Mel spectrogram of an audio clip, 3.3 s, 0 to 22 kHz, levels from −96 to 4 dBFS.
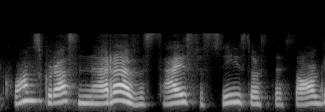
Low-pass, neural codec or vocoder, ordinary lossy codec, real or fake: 7.2 kHz; codec, 16 kHz in and 24 kHz out, 0.9 kbps, LongCat-Audio-Codec, fine tuned four codebook decoder; MP3, 48 kbps; fake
